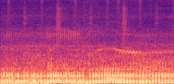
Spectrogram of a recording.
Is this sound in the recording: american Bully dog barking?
no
